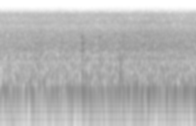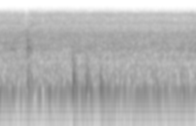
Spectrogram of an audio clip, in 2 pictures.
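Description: Onion frying in a pan gives a steady soft sizzle, with a few light scraping stirs and taps of a utensil against the pan, close and constant, with no voices.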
